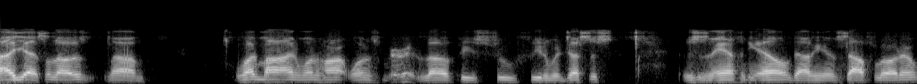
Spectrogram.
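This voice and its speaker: At a fairly slow pace, a man speaks in a fairly low voice with monotone, flat intonation. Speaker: caller. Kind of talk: casual chat. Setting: phone call. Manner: bouncy, cheerful.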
